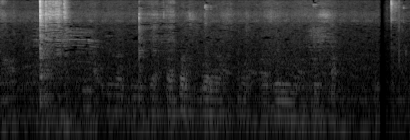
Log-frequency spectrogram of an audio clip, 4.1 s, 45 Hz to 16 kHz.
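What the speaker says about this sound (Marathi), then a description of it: "आता ह्यात आपल्याला 7 ते 8 चमचे हे तेलाचे घालायचे आहेत" Spoonfuls of oil go into a hot kadhai for a drumstick (shevga) curry, with metal spoon clinks and scrapes against the pan, close and soft, a bright clatter near the start, while someone talks throughout.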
